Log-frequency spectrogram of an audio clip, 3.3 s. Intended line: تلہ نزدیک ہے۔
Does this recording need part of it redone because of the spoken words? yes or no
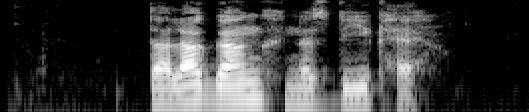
yes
